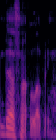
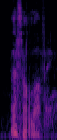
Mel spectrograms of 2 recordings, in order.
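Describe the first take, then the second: First: Said in the usual way. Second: That's not loving, dropped to a near whisper, much softer; hushed repeat. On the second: Shown as a demonstration. Pastor repeating his verdict to the congregation, hushed. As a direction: let the repeat fade almost to nothing.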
